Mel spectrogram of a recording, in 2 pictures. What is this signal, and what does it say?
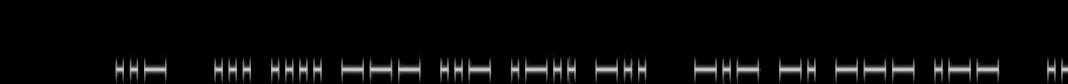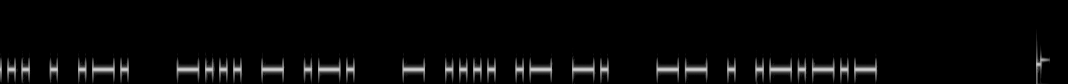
Morse code, heard as a keyed tone, about 17 wpm, 700 Hz. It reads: U SHOULD KNOW HER BTR THAN ME.
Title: Sentences from Top 400 Words and Abbreviations 17wpm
